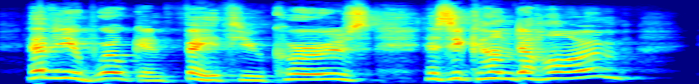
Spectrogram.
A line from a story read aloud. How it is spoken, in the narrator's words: cried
